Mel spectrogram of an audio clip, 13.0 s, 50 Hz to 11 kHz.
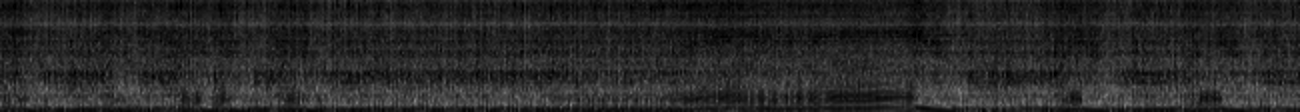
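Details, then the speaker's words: Homemade four-cylinder CD125four engine (Honda Monkey converted, ver1.1) fitted in the bike at a riverbank: idle and blips with light clatter from the head; rocker arms can't be adjusted properly since there's no room for a feeler gauge, causing valve-train noise. "以前に比べてきちんとロッカーアームの調整ができないのでやっぱ少しヘッド周りから音ん出てますね。"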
